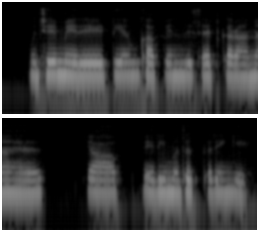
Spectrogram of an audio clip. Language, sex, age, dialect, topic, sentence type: Hindi, female, 31-35, Hindustani Malvi Khadi Boli, banking, question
